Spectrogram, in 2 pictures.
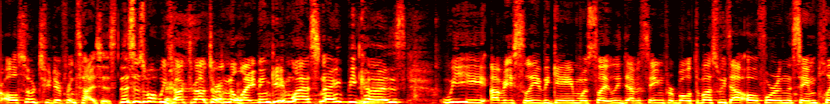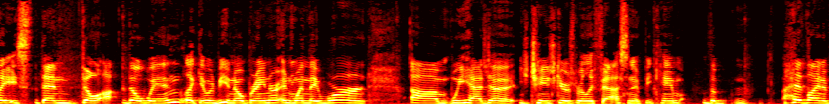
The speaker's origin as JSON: {"language": "English", "town": "Tampa", "region": "Florida", "country": "United States", "tie": "born or raised there", "said": "born and raised in Tampa."}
